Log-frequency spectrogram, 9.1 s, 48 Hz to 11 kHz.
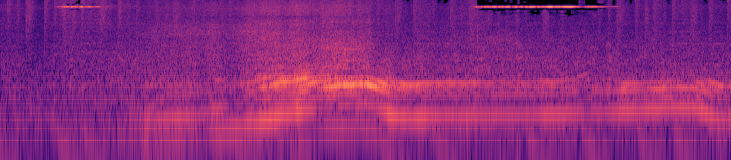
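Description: Porsche 993's air-cooled flat-six pulling hard on an autocross course, its pitch climbing for a couple of seconds as it nears. The pitch drops sharply about halfway as the car goes by, then holds steady and drops again near the end.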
